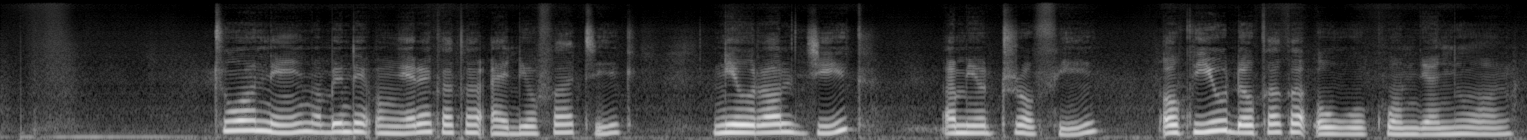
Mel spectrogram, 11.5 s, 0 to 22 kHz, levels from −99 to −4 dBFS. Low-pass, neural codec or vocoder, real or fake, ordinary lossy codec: 19.8 kHz; autoencoder, 48 kHz, 32 numbers a frame, DAC-VAE, trained on Japanese speech; fake; none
